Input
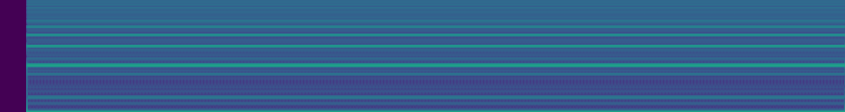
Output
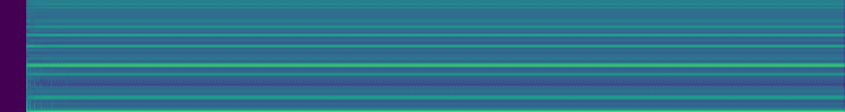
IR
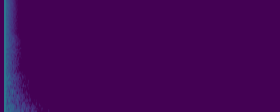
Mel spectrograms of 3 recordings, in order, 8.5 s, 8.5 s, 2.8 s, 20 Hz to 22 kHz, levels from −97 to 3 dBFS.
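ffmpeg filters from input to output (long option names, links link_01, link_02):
-filter_complex "[0:a]aecho=1:1:30|75|142.5|243.8|395.6:0.631|0.398|0.251|0.158|0.1,asplit=2[link_01][link_02];[1:a]atrim=start_sample=2205,lowpass=2600[link_03];[link_02][link_03]afir=irnorm=-1:irlink=0,volume=-0.5dB[link_04];[link_01][link_04]amix=inputs=2:normalize=0,volume=5.5dB"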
